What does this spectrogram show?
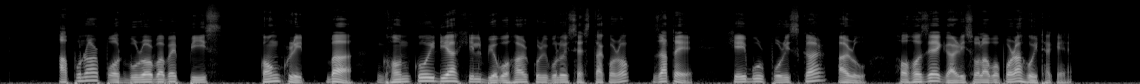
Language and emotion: Assamese, neutral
